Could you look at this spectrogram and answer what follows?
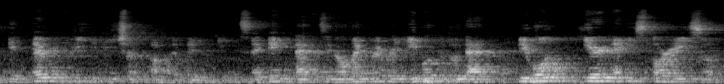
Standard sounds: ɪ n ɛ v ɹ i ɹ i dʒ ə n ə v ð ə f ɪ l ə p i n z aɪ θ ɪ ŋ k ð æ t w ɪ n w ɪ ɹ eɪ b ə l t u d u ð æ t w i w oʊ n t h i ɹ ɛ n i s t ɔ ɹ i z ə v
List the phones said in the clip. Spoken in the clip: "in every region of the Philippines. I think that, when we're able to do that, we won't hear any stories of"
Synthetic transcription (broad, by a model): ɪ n ɛ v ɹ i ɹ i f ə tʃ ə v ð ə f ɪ l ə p i n s aɪ θ ɪ ŋ k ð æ t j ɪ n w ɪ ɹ eɪ b ə l t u d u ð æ t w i w oʊ n t h i ɹ ɛ n i s t ɔ ɹ i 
